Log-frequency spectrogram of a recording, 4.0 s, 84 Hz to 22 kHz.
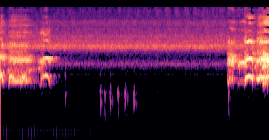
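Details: Red junglefowl kept as a decoy, recorded in forest on 3 April 2024: a crow ending at the start, a pause with soft clucking notes, then a fresh harsh crow breaking in, with a constant shrill insect hum behind.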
